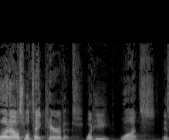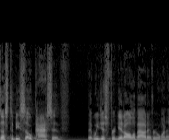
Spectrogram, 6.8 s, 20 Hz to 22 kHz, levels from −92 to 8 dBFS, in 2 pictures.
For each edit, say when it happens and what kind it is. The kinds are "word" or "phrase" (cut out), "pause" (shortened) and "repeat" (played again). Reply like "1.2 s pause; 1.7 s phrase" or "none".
1.6 s pause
